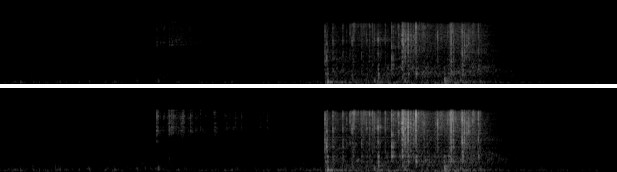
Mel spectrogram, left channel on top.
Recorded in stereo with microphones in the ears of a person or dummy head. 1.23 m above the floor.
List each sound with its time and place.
1.6 s crushing: 50° right (ahead or behind), 2.5 m
3.2 s tearing paper: 20° right (ahead or behind), 0.8 m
